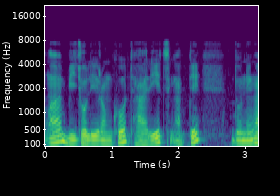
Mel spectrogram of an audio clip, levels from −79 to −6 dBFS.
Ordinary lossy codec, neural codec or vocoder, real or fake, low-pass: none; none; real; none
